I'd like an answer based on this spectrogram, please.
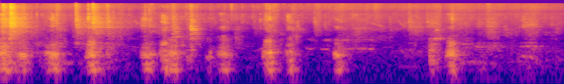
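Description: A group of white piglets grunting: short low grunts come one or two a second, thinning out near the end.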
